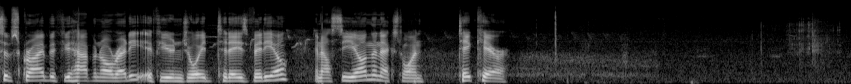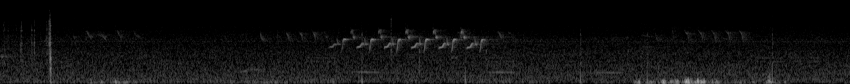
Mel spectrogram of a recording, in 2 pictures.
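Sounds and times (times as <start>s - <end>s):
outdoor background noise: 0.0s - 17.0s
bird chirping: 1.6s - 10.0s, 10.9s - 13.7s, 14.4s - 16.2s.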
